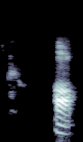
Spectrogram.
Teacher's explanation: it's the most open sound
